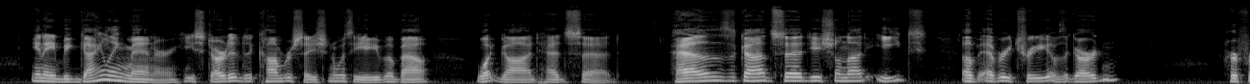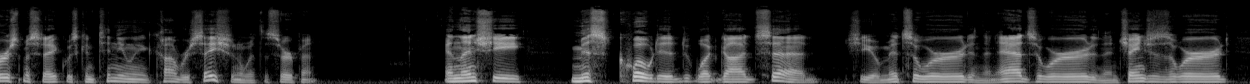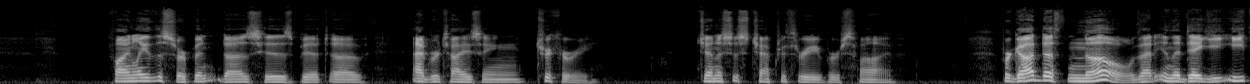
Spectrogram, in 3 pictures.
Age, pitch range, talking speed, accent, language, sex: 50-69, 105-145 Hz, 135 wpm, American, English, male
